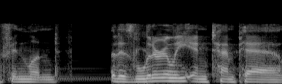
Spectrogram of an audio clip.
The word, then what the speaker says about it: Tampere: Seriously, like I'm looking at a photo right now of a farm in Finland that is literally in Tampere, like Tampere, or how do you pronounce? Tampere, yeah, like which is north of Helsinki.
